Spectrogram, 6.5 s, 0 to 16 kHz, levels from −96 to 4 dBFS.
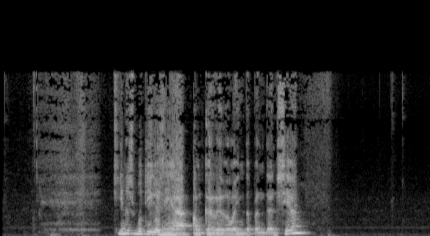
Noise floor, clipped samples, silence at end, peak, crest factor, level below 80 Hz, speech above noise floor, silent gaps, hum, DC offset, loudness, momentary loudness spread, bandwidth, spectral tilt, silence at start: -67 dBFS; under 0.1%; 1.5 s; -8 dBFS; 16 dB; -52 dBFS; 46 dB; none; none; under 0.1%; -22 LUFS; 21 LU; 11.5 kHz; -5 dB/octave; 0.75 s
